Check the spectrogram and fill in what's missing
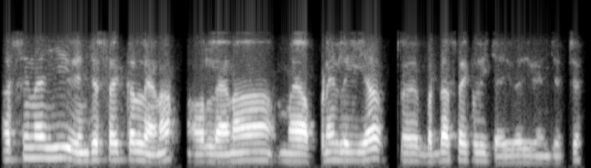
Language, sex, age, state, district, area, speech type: Punjabi, male, 30-45, Punjab, Bathinda, rural, conversation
